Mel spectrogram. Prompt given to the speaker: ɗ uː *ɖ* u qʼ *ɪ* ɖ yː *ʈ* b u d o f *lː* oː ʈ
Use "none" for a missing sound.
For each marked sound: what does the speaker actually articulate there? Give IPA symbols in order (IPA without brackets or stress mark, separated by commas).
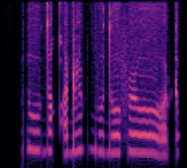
d̪, ə, ʈ, ɹ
